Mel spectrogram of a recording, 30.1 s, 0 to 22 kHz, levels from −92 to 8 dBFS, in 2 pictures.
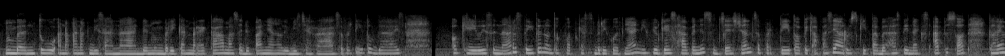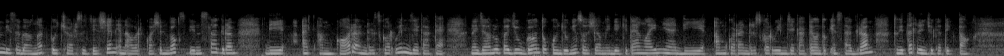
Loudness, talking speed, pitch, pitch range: -38 LUFS, 155 wpm, 215 Hz, 205-235 Hz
